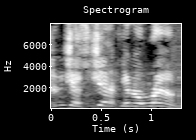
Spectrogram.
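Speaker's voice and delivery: high, put-on scolding coach voice; mocking coach. Teen retelling her coach's scolding, high mocking voice. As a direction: sneer it like a petty coach. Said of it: "the guy being like".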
